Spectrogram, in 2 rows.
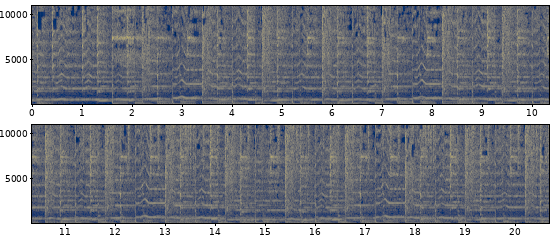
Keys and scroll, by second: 4.1 Escape.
